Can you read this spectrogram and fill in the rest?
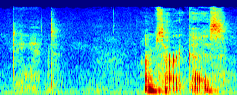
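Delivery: hushed, fighting back tears; choked whisper. Real, not acted. Apologizing to viewers while holding back tears, hushed whisper. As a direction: whisper it, trying not to cry. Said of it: "I don't wanna cry".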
